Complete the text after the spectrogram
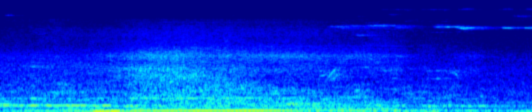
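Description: A bus rumbles past nearby.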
